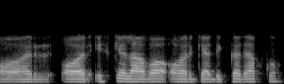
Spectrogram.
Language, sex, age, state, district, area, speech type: Urdu, male, 18-30, Uttar Pradesh, Rampur, urban, conversation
